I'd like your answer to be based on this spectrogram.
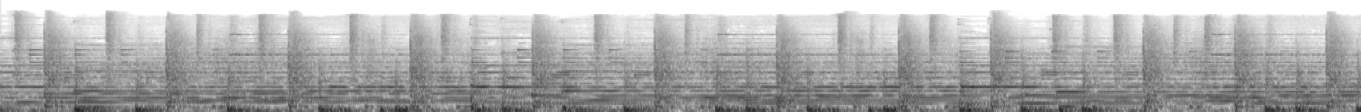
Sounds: Music

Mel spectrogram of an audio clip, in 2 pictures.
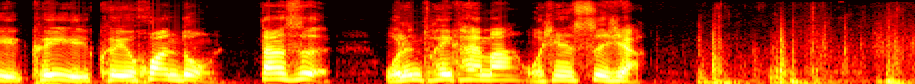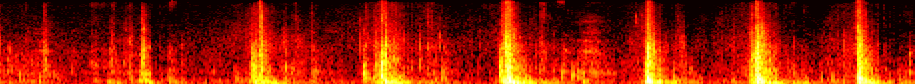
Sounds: opening or closing car doors

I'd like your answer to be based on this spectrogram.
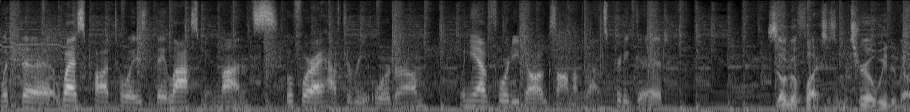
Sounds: Music, Speech

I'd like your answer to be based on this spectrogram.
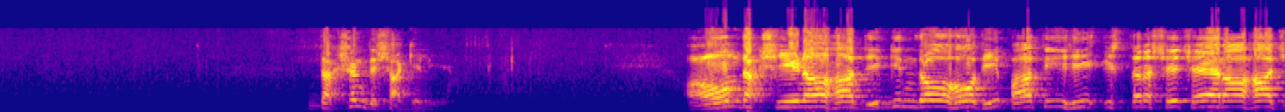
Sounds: Mantra, Speech

